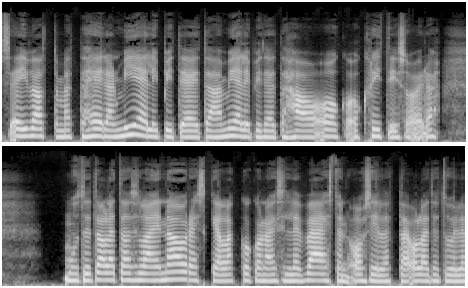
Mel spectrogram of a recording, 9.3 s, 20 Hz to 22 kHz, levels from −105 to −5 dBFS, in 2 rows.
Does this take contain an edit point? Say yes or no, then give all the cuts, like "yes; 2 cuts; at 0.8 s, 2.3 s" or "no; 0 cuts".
no; 0 cuts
